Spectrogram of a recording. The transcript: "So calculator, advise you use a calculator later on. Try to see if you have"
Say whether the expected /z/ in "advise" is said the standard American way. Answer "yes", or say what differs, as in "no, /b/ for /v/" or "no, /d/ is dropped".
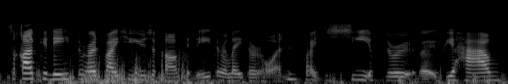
no, /s/ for /z/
